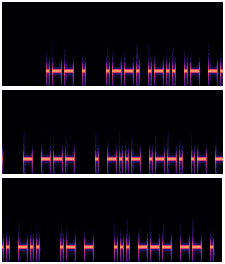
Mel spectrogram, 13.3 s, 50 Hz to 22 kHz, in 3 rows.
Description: Morse code, heard as a keyed tone, about 20 wpm, 700 Hz. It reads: WE PLAN TO EXPAND AT SOME
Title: Sentences with 6-Word Phrases - Spoken Beginning - 20wpm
